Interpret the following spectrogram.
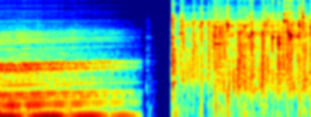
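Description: Logo-intro sound effects: a low droning hum with a slowly rising tone fades out, then after a brief silence a dense crackling, glass-shattering effect starts about two seconds in and keeps going.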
